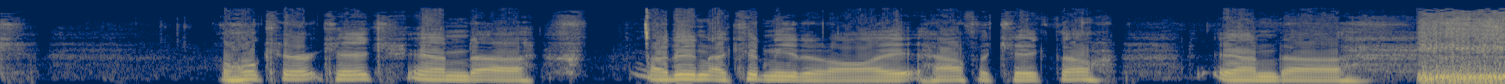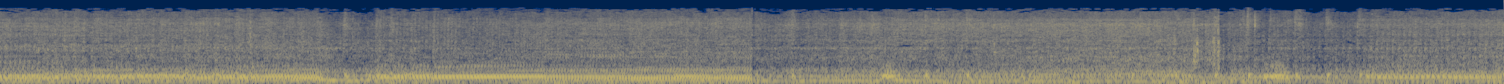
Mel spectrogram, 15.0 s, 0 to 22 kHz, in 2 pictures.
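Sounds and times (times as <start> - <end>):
two-stroke dirt bike engine: 7.1 - 15.0.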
